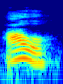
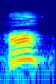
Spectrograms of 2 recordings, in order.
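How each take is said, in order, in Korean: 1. 두 단어가 합쳐져서 하나의 축약된 음절이 돼요. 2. 짧은 모음 하나로 빠르게 줄어들어요. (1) "I'll, will 이러면서 읽을 거고" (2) "더 빨리 읽으면 아, 우 하면서 그냥 훅 지나가 버릴 거예요"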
